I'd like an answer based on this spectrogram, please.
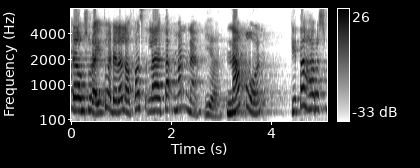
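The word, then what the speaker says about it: لَا تَأْمَنَّا: Nah, la ta'mauna. Jadi itu cara bacaan yang benar.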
